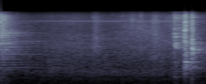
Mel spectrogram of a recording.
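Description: Small sheet-metal pan clinking and clattering briefly as it is handled and laid over a gauge, in a short burst of sharp metallic clicks near the end.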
